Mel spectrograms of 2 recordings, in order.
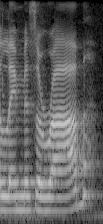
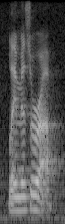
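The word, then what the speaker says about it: Les Misérables: okay so um this is les miz or les miserables okay it's based on a book by a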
